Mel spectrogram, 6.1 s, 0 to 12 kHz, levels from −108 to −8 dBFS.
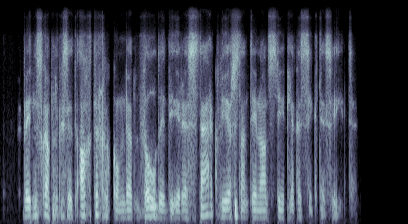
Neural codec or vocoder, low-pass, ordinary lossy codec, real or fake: codec, 16 kHz, 2 kbps, FunCodec, trained on Chinese and English, 25 frames a second; 7.2 kHz; Opus, 16 kbps; fake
